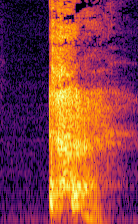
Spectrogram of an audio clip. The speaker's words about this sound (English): Pardon me if I cough. Uh, still coming back for from being sick.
